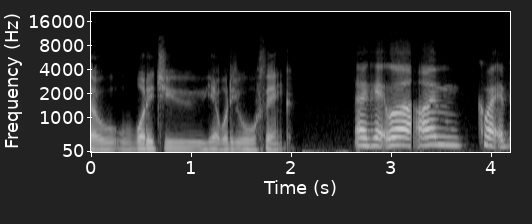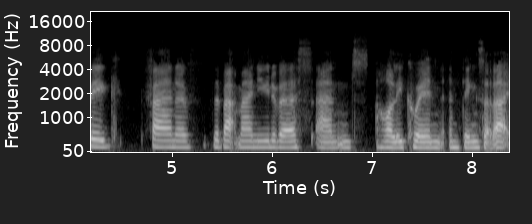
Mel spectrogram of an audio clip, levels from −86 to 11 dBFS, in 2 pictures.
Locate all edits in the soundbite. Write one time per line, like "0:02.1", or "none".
0:03.2
0:07.0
